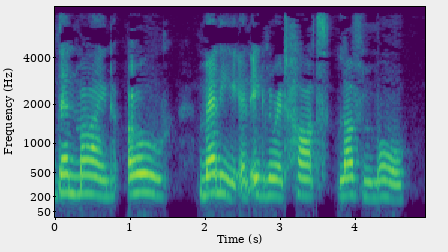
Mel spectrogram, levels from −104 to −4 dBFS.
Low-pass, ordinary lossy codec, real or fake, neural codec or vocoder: 7.2 kHz; MP3, 48 kbps; real; none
